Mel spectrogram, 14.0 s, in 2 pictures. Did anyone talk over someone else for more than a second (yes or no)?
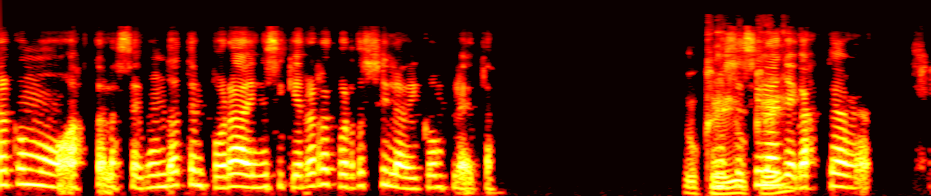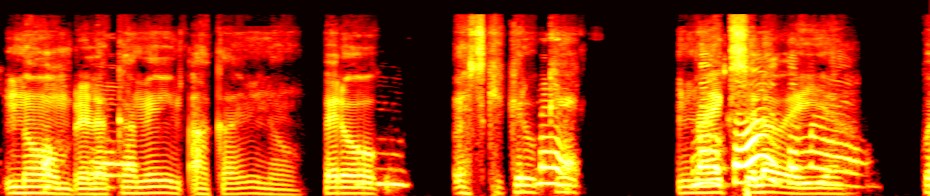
yes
